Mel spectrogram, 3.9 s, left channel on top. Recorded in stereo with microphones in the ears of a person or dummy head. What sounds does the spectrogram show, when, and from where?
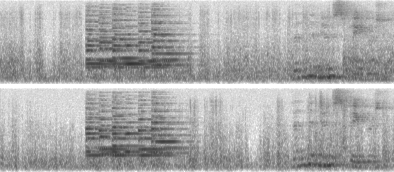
0.8 s a ringtone: 25° right (ahead or behind), 4 m
2.9 s a woman speaking: 40° right (ahead or behind), 2.5 m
